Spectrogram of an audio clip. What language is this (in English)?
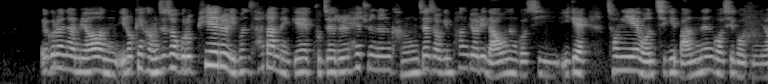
Korean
